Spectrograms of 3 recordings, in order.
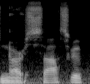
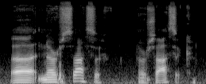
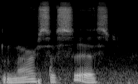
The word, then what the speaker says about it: Narsarsuaq: Narsarsuaq, I guess it's Narsarsuaq. Narsarsuaq? I'm going Narsarsuaq. It's not narcissist.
